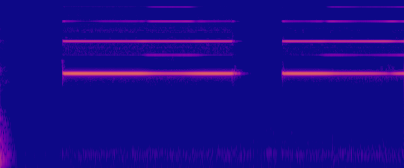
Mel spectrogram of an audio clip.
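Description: Multimeter continuity beeper giving two long, steady high-pitched beeps, the first about half a second in and lasting nearly two seconds, the second starting near three seconds in, as the probes touch the main power rail. The beep marks near-zero ohms to ground: a shorted main power rail on the logic board.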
